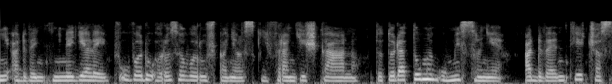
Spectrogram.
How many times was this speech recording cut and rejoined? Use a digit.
4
